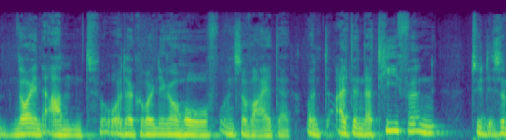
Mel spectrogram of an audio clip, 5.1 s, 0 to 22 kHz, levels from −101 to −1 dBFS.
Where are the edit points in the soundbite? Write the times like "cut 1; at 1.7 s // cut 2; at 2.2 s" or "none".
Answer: cut 1; at 2.9 s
